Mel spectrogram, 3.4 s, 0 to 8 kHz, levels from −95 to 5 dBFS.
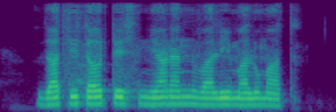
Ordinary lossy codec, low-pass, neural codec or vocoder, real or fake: AAC, 48 kbps; 7.2 kHz; codec, 16 kHz in and 24 kHz out, 1 kbps, XY-Tokenizer; fake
